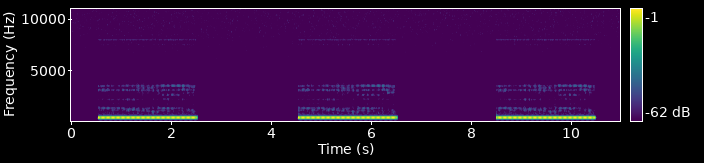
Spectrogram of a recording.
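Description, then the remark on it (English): A phone's ringback tone purrs three times as a call is placed on speakerphone, each steady electronic buzz lasting about two seconds with equal pauses between, clear with no one talking. “Or should we just do the phone call? Yeah, let's do the phone call.”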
